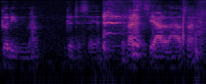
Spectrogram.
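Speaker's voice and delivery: low, very soft voice; tender greeting. Acted. Mara kneeling by Saki, holding her hand, soft tender greeting. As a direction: greet her gently, nearly under the breath.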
